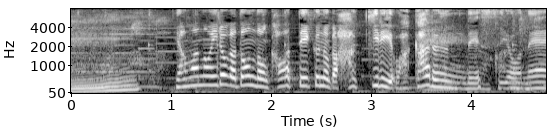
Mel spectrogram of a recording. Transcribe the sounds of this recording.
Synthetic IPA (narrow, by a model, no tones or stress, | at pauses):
jamano̞iɾo̞ɡad̪õ̞nd̪õ̞ŋkaβat̪ːe̞ikɯ̟no̞ɡahakʲːiɾʲiβakaɾɯ̟̃nd̪e̞sɨjo̞ne̞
